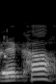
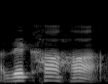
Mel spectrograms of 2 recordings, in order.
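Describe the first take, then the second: First: The final h has no vowel after it. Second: The final h is followed by an a vowel. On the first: The speaker calls it wrong. "রেখা হ হবে না" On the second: The speaker calls it right. "কারণ আগের অক্ষরের সাথে আকার আছে"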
